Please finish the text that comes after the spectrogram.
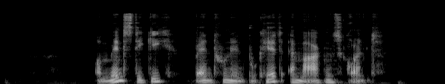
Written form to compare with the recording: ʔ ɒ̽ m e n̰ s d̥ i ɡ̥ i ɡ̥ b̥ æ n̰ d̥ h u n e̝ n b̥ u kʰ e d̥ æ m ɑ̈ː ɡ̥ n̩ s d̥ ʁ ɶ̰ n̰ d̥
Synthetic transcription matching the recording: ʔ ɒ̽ m e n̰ s d̥ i ɡ̥ i ɡ̥ b̥ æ n̰ d̥ h u n e̝ n b̥ u kʰ e d̥ æ m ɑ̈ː ɡ̥ n̩ s ɡ̥ ʁ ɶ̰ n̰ d̥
